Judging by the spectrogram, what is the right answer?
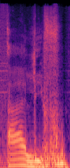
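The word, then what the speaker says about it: ألف: You should pronounce Alif.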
